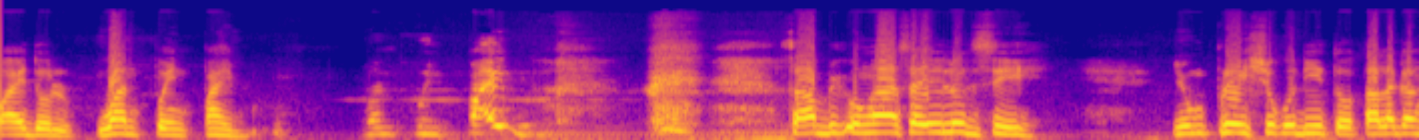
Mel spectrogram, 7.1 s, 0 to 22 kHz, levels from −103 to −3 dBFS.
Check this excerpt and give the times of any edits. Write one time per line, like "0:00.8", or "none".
none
